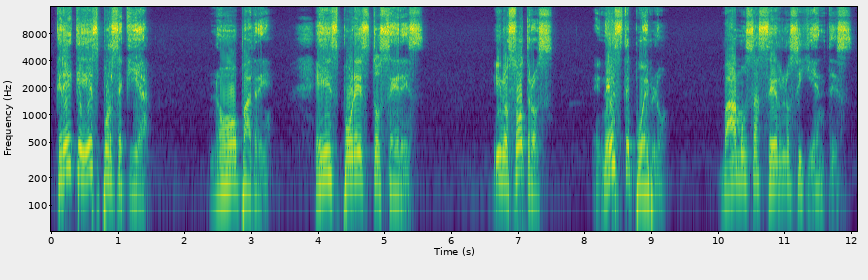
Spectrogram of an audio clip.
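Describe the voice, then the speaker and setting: A man's voice: on the high side, huge pitch swings, very slow, pauses often, breathy edge, heavily acted. A man voicing a blunt, fearful young hunter's apprentice who gives ominous warnings.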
